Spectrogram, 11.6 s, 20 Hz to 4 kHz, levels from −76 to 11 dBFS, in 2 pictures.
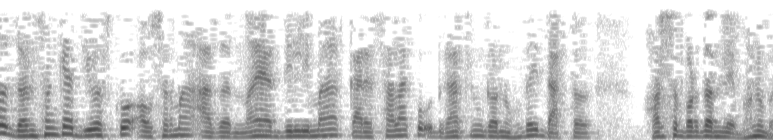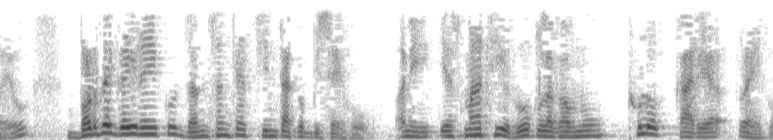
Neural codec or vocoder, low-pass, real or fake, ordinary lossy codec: none; 3.6 kHz; real; none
